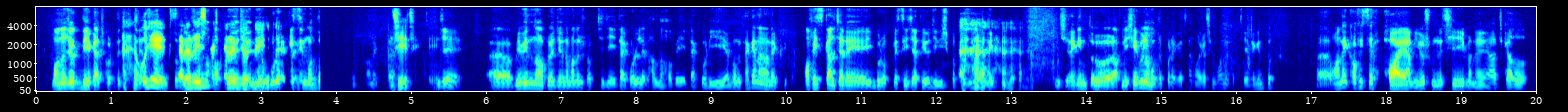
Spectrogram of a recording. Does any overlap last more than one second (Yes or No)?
Yes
